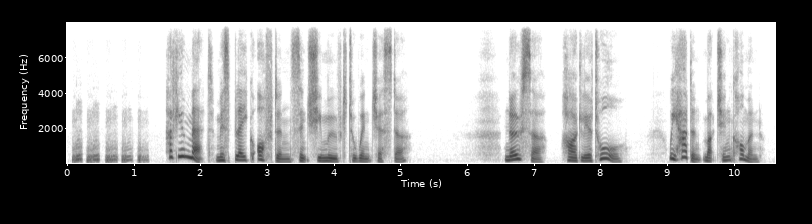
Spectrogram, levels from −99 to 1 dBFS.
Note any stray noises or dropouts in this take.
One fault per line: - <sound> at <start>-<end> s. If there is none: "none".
- laugh at 0.1-1.2 s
